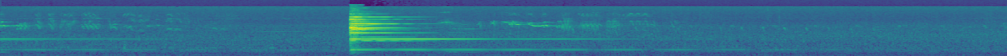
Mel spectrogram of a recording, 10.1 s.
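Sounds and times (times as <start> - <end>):
church bells tolling for a funeral at Kaupang church: 0.0 - 1.2, 3.5 - 7.3.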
